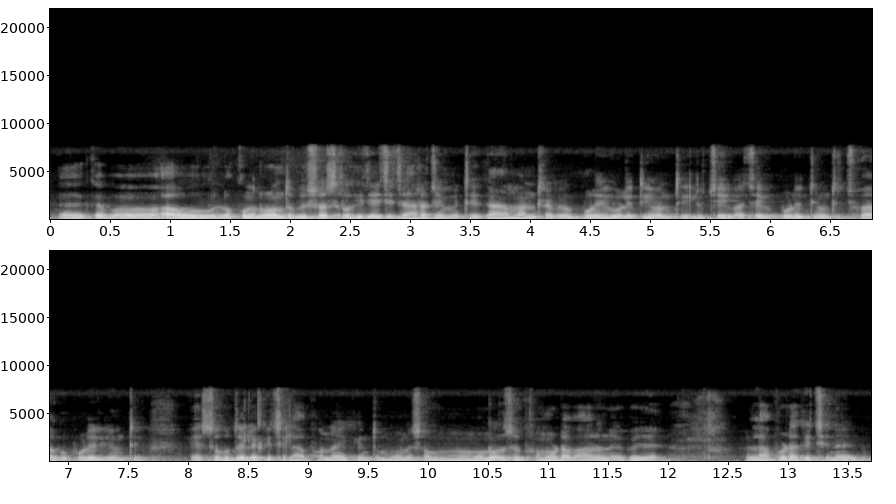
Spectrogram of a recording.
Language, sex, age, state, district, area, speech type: Odia, male, 30-45, Odisha, Koraput, urban, spontaneous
